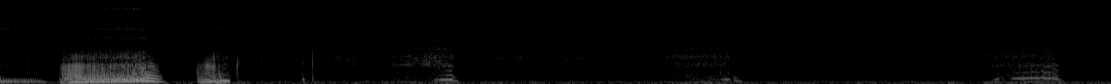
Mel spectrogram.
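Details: Snoring, likely a playful imitation: loud rattling snores at the start, then quieter repeated breathing snores against room noise.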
